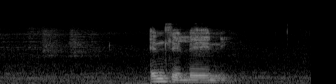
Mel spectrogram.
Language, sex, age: South Ndebele, male, 23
